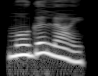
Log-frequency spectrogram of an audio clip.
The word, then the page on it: ಮೊಗಲಾಯಿ: mogalāyi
